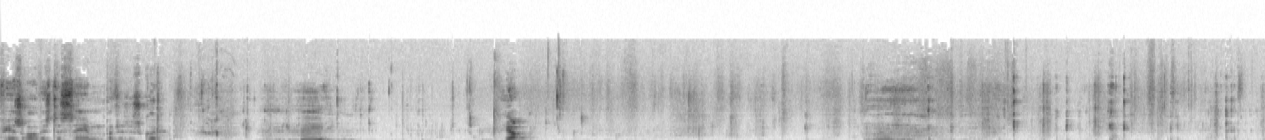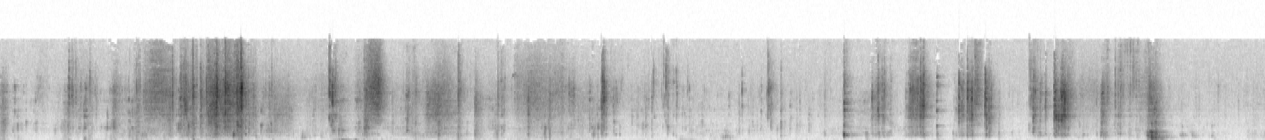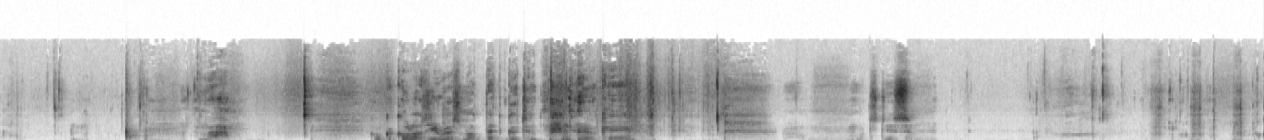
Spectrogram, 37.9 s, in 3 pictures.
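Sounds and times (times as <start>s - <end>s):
person chewing and crunching: 1.8s - 6.0s, 6.7s - 24.8s, 25.4s - 27.3s, 34.9s - 37.9s.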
